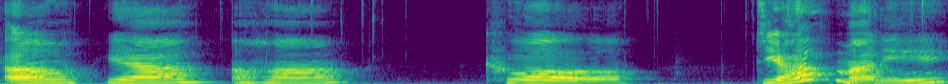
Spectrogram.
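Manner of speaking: slow, bored, uninterested, dismissive tone. Mocking a woman on screen replying to a writer: imitating someone uninterested. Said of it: "she's like".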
